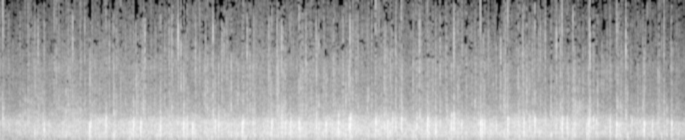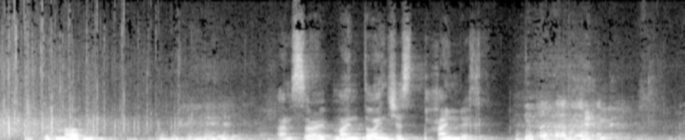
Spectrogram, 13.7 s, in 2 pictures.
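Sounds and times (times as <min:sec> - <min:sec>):
audience applause: 0:00.0 - 0:09.2
speech: 0:07.3 - 0:13.1
laughter: 0:08.4 - 0:09.6, 0:12.0 - 0:13.6.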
